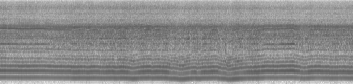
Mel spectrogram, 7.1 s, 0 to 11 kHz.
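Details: 2020 Stihl MS261 chainsaw, non-M-Tronic standard-carburetor version, 20-inch bar, cutting oak: high steady scream dips briefly as it bogs into the wood and recovers each time, pulling strongly and running clean; normal cutting under load.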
